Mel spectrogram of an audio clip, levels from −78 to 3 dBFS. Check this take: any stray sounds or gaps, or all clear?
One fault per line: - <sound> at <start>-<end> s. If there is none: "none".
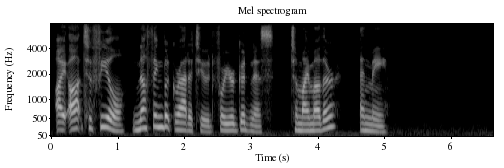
none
